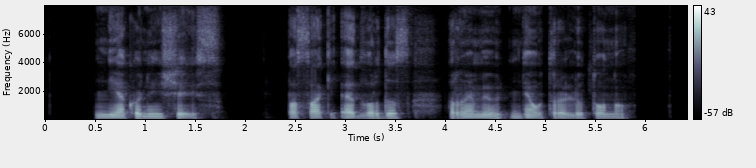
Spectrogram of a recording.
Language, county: Lithuanian, Panevėžys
